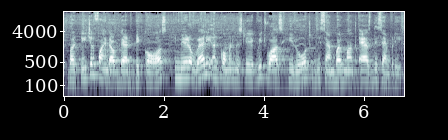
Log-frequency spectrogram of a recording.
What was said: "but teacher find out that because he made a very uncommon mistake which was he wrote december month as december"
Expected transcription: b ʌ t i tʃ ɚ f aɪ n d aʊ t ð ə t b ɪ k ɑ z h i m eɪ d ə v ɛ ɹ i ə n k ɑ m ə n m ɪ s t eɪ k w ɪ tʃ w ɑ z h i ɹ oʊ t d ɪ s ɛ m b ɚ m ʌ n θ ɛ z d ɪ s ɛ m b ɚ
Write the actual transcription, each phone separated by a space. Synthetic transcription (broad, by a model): b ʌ t i tʃ ɚ p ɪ n d aʊ t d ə t b ɪ k ɑ z h i m eɪ d ə v ɛ ɹ i ə n k ɑ m ə n m ɪ s t eɪ k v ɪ tʃ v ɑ z h i ɹ oʊ t d ɪ s ɛ m b ɚ m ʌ n t ɛ z d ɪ s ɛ m b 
